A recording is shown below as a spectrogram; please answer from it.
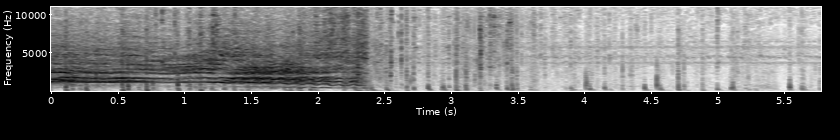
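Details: Long descending horse whinny of over two seconds, shaky and harmonic, trailing off into a run of rapid clip-clopping hoofbeats.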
